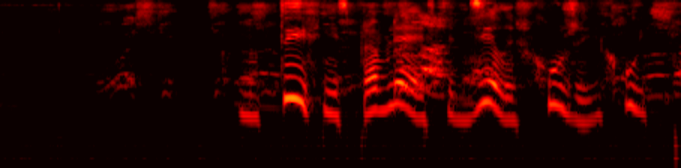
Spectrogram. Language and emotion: Russian, angry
